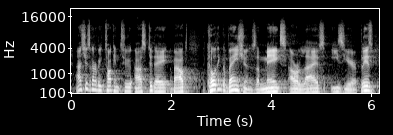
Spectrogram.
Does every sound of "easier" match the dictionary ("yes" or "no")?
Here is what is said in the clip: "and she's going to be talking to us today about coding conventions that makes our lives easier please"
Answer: yes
